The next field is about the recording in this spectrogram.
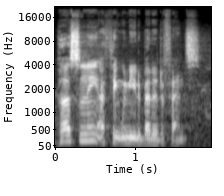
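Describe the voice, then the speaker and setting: A self-important teen jock in a video game. His tone is sharp, animated and condescending, with noise behind him. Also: a little high, very fast. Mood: smug. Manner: condescending, pushy. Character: smug, self-important teenage male athlete.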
